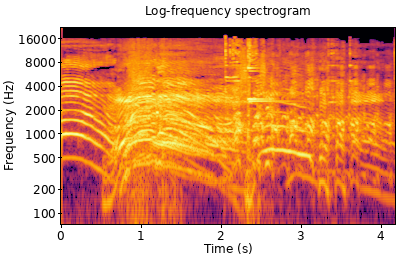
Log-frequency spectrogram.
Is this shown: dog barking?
no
